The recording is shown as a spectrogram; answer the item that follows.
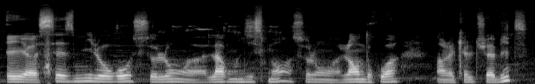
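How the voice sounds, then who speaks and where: A man in his thirties from England, a guest in a casual discussion, talking hesitantly with many pauses and fillers. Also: mid-range voice, steady tone, dark tone, faint music behind. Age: 30s. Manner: hesitant, frequent "euh" fillers.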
